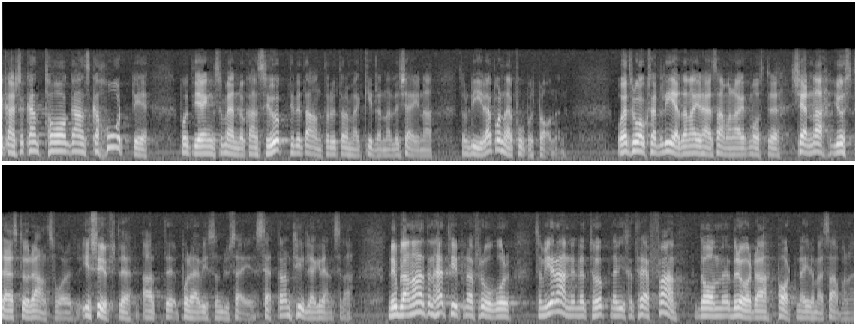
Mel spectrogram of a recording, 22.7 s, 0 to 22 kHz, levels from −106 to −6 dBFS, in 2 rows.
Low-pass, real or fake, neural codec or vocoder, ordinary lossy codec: 7.2 kHz; real; none; none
